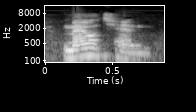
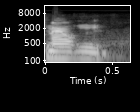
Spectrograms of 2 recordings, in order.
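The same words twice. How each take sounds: First: The word is pronounced carefully and fully. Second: The word is pronounced loosely in a local accent. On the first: This is how people elsewhere say it. "like you would say like mountain" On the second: This is how people here say it. "Us, it's mountain. ... There is no like nice pronunciation with it"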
